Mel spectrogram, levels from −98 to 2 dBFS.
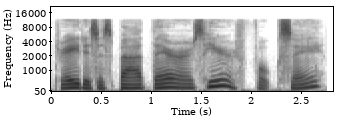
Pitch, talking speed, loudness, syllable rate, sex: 190 Hz, 190 wpm, -20 LUFS, 4.4 syllables/s, female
